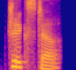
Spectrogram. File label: "trickster", Indian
